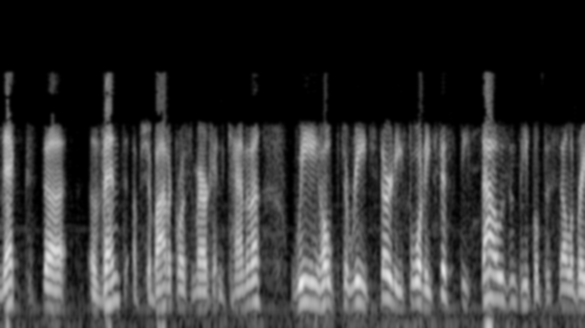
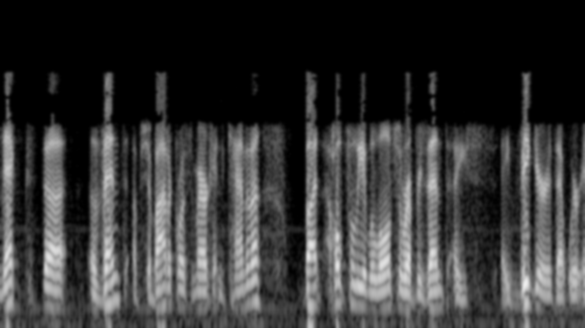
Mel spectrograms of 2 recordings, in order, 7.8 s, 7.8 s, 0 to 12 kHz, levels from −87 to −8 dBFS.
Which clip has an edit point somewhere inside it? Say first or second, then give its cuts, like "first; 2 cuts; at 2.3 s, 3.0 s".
second; 1 cut; at 3.8 s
